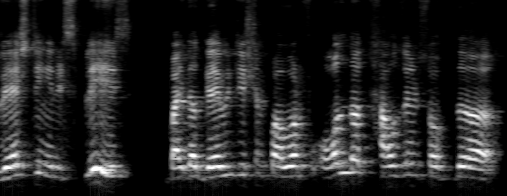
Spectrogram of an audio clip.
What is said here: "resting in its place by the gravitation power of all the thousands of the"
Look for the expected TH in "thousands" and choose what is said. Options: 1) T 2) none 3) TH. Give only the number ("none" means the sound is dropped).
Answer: 1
